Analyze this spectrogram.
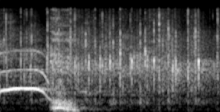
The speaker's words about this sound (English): Yeah, she can get an applause. She's awesome.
